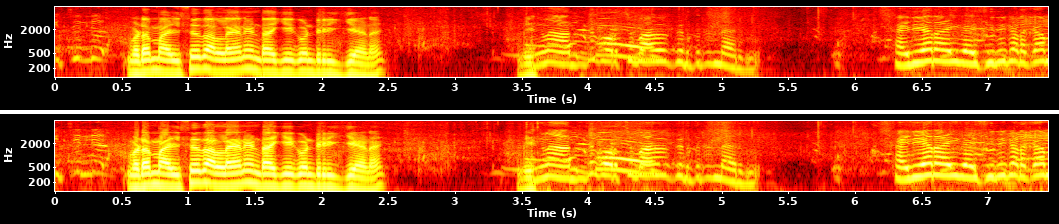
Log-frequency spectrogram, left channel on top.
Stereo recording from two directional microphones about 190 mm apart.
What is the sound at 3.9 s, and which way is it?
Speech, 50° right (ahead or behind).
